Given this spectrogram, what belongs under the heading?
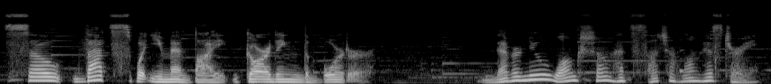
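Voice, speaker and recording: An actor playing a calm, skeptical young traveler in an anime game, understated and wry. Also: medium pitch, takes it slowly. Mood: curious. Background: music.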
